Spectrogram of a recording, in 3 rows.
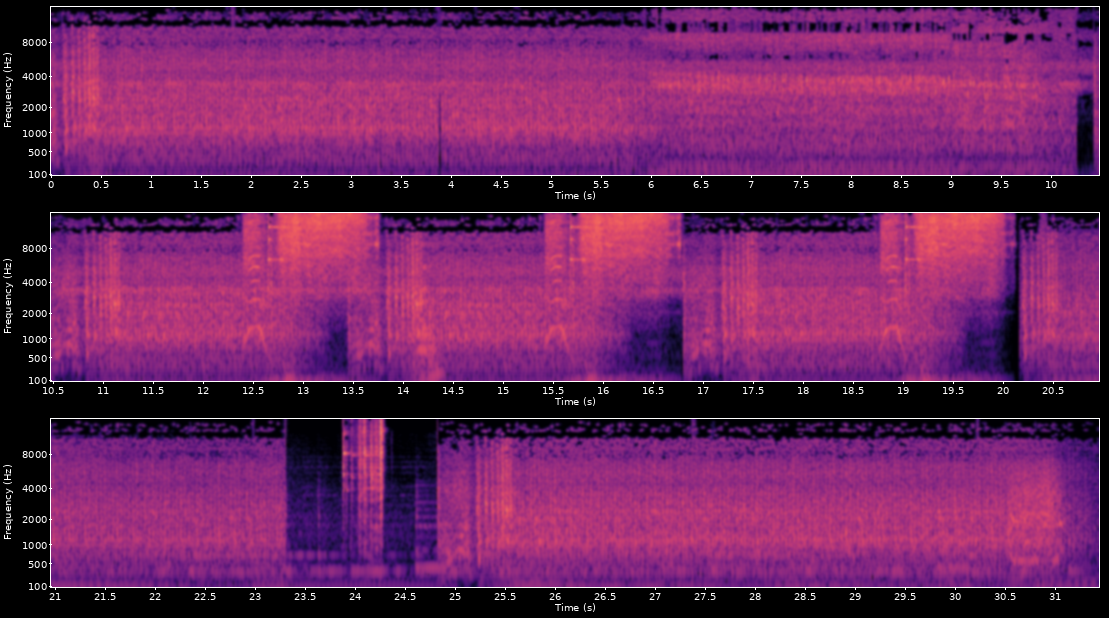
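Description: Tractor engine running under background music, with three short loud surges of noise about 13, 16 and 19 seconds in.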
